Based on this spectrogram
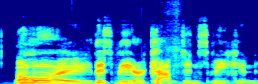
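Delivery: pirate voice with a long, drawn-out "ahoy". A captain's announcement for International Talk Like a Pirate Day, in a pirate voice. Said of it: "your captain be speaking like a pirate".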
